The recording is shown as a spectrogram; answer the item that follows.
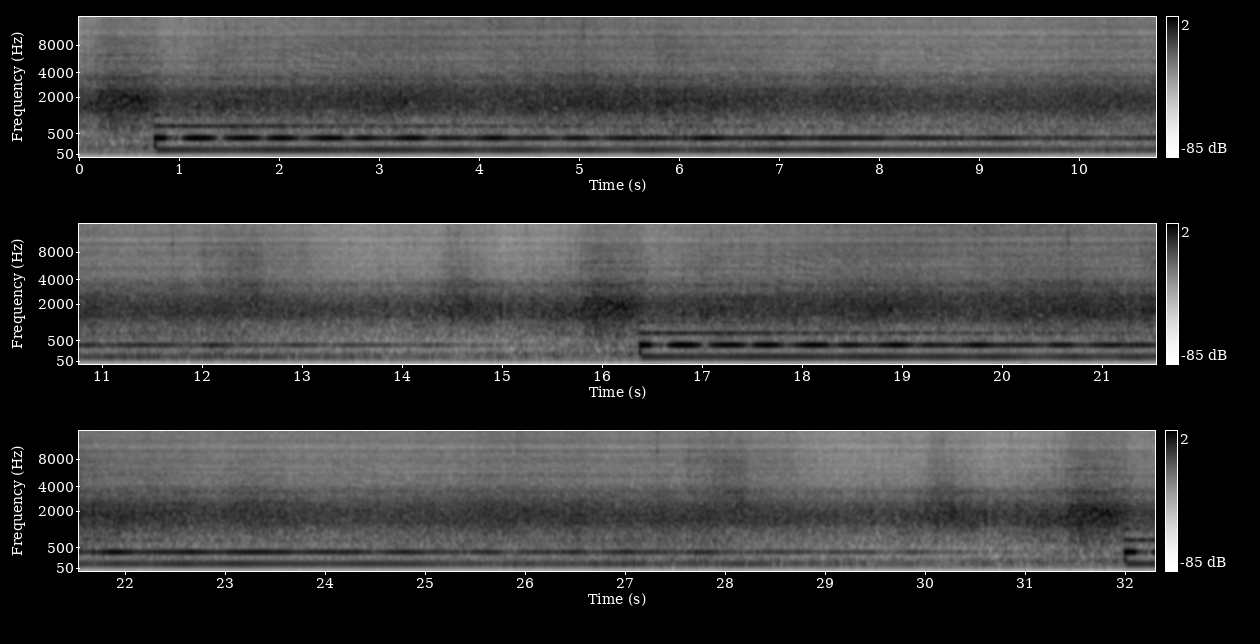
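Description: Sound-healing drone of a few steady held tones over a constant surf-like rushing. The tones stop and come back in about a second in and again about halfway, wavering at first before they settle.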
